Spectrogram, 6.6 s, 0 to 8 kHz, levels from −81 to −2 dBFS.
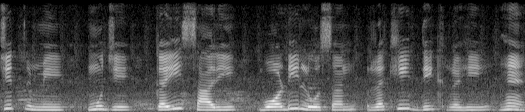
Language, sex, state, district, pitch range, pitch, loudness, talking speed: Hindi, female, Madhya Pradesh, Katni, 195-220 Hz, 205 Hz, -18 LUFS, 100 wpm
